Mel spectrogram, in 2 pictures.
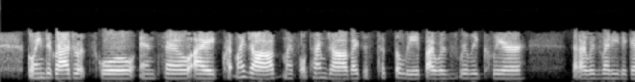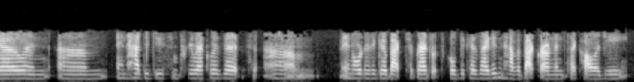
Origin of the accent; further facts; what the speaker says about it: Houston, Texas, United States; also born or lived in New Orleans; now in Austin, United States; You know, I grew up in the South, in Houston and New Orleans, and wanted to go back down south and take this work to somewhere, you know, back to my roots kind of thing.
